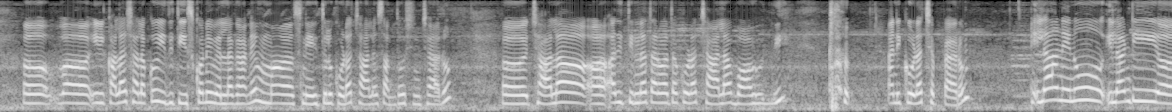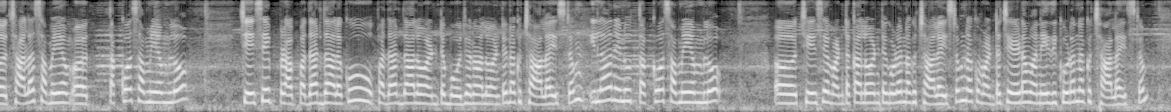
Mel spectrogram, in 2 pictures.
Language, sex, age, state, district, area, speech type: Telugu, female, 18-30, Telangana, Nalgonda, urban, spontaneous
